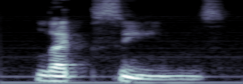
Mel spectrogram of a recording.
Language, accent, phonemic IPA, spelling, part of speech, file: English, US, /ˈlɛksiːmz/, lexemes, noun, En-us-lexemes.ogg
- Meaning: plural of lexeme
